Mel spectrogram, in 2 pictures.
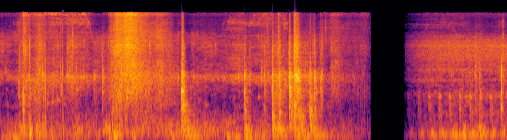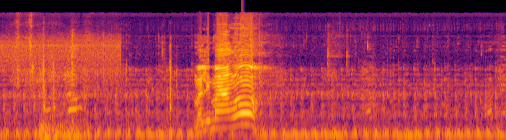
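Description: Wind buffets the microphone, with knocks and water noise, for the first few seconds. After a brief cutout, a motorised outrigger fishing boat's engine runs steadily with a fast, even throb. A person gives a drawn-out wavering call over it about three seconds later.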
